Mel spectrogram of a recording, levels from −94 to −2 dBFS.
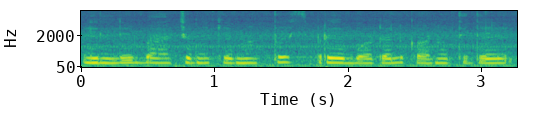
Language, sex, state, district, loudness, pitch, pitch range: Kannada, female, Karnataka, Koppal, -15 LUFS, 240 Hz, 230-255 Hz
